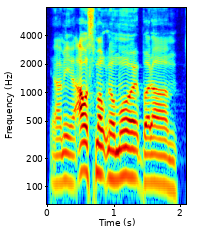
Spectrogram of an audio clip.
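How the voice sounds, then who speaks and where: A man in his twenties with a deep, gravelly voice, a musician answering fan questions in laid-back, profane casual talk. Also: quick pace, dark tone. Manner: laid-back, profane, keeps asking "you know what I mean"; commanding, projecting delivery. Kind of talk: casual solo Q&A.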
